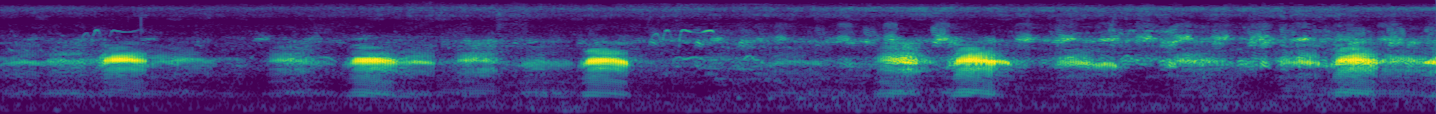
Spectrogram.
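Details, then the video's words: Golden frogs in an Indian field, a sight of once a year, croak in loud short bursts at uneven intervals, several voices overlapping, with a constant faint hiss behind. "মাঠে সোনা ব্যাঙের ডাকাডাকি"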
